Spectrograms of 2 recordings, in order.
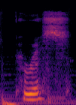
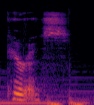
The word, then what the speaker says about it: Karis: It's really my middle name, and I know you're thinking like, Karis? No, Karis. I've always told people that it sounds like the word carrots, but you're not saying the T, so it's just Karis.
